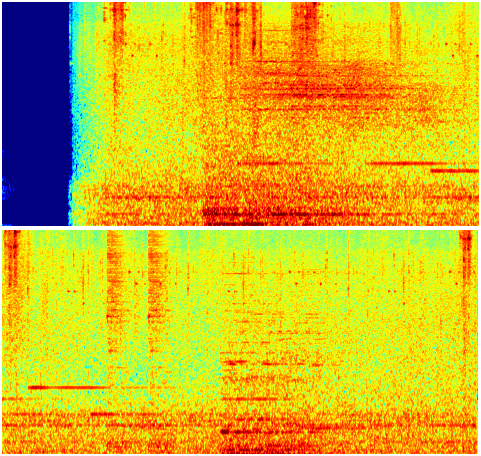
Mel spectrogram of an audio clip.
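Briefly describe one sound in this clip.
A fire crackles steadily.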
